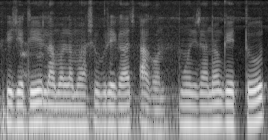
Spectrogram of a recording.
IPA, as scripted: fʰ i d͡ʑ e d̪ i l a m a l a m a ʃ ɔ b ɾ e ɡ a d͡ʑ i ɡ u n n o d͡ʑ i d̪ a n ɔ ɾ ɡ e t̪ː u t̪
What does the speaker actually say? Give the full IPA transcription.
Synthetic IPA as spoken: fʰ i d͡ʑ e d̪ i l a m a l a m a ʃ u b ɾ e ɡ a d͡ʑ a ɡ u n m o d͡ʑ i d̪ a n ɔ ɡ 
